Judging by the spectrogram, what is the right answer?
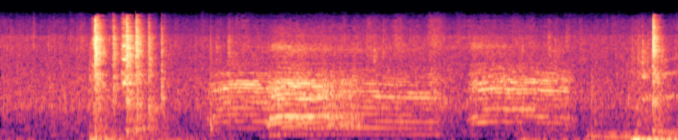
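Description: Livestock bleating: two long, wavering calls, the first starting about two seconds in and lasting about two seconds, the second shorter. Sharp knocks sound about a second in and again near the end.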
